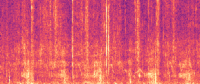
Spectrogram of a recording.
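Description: Water buffalo chewing and tearing at sweet potato vines and leaves: an irregular run of crunching and snapping clicks.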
